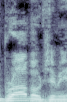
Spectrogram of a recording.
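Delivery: ordinary talk, nothing marked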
